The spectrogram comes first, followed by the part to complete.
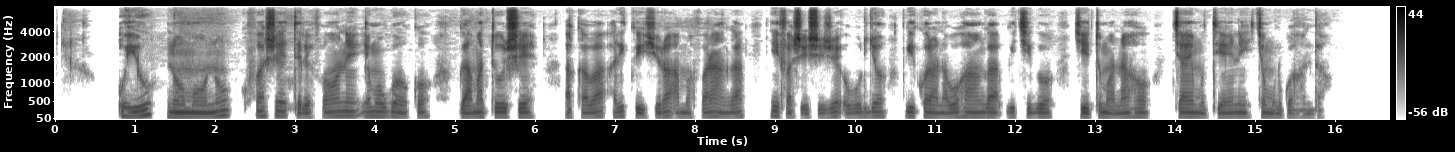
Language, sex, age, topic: Kinyarwanda, male, 18-24, finance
